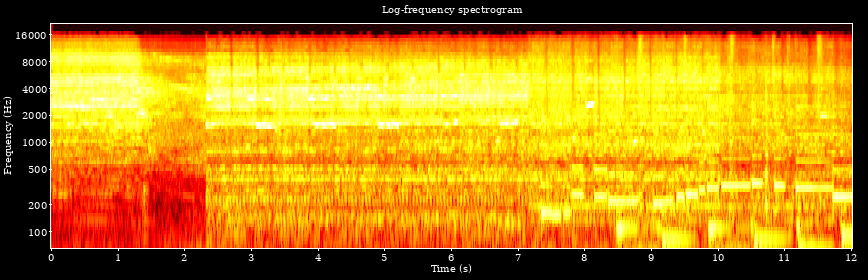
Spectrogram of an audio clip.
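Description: An electric hand planer runs along a timber, then power woodworking machinery keeps running under background music, with a bass line stepping in from about seven seconds.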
